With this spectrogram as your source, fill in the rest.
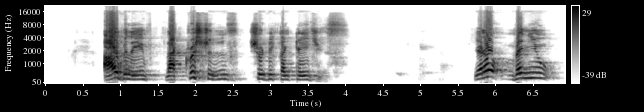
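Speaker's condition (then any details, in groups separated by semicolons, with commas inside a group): Cleft palate; survival uncertain at birth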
